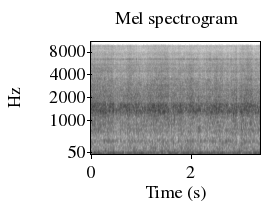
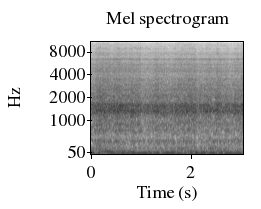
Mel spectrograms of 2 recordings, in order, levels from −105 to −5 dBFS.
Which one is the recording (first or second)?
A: second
